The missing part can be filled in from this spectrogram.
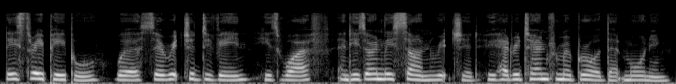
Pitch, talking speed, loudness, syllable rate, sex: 215 Hz, 185 wpm, -18 LUFS, 5.2 syllables/s, female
